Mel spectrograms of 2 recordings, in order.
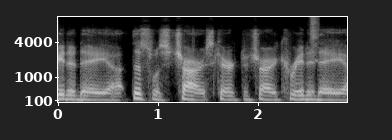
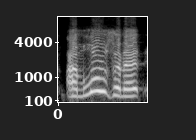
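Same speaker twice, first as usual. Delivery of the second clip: high, loud mock panic; retold mock scream; 10 semitones higher, 9 dB louder than usual. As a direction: imitate a wizard losing control. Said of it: "A wild mage guy screaming".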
